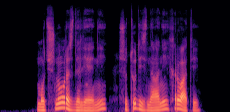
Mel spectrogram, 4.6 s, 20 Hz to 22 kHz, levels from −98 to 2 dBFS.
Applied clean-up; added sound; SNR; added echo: neural mask model Resemble Enhance denoiser.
